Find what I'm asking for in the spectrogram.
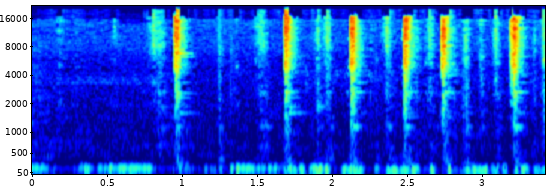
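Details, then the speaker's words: Mazda 626 brake caliper, reassembled after guide repair: bright uneven metallic ticks as caliper is shaken, worn loose brake pad anti-rattle spring clips rattling against the bracket. "Еще, кстати, тут тарабанят вот эти вот пружинки. Вот, прям слышно, как они дрынькают."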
